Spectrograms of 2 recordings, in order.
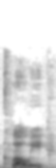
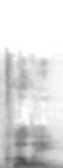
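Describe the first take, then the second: First: It is said like the everyday English girl's name. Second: It is said with the accented final E. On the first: The speaker calls it wrong. "this is how everybody pronounces it" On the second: The speaker calls it right. "it has an accent over the E. So it is actually pronounced"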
